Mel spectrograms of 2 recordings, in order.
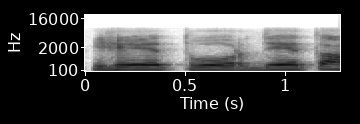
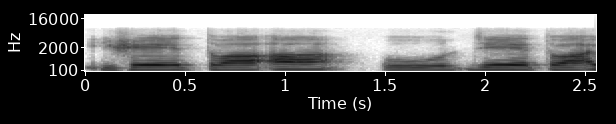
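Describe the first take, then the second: First: The phrases flow together without any break. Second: The phrases are said separately with a break. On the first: This is continuous recitation. The speaker calls it right. "அப்படின்னு சொன்னாதான் Samhita" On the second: This is not continuous recitation. The speaker calls it wrong. "இப்படின்னு சொன்னா அது கிடையாது"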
